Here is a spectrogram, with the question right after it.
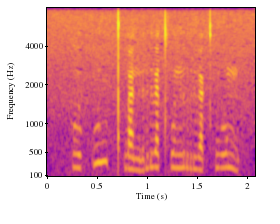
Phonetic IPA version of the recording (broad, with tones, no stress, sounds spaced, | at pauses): k l o˨˩ k̚ p l uː˥˩ t̚ kʰ w a˨˩ n r ɯ˧ a̯ tʰ o˦˥ n r ɯ˨˩ a̯ kʰ w o˥˩ m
